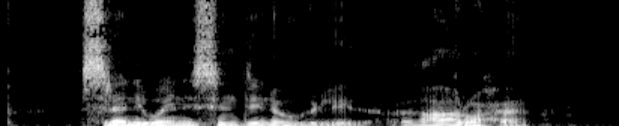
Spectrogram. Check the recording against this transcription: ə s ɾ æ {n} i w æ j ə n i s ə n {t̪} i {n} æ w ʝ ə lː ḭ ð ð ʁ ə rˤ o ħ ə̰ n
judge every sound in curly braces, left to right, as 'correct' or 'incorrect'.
correct, incorrect: d̪, correct

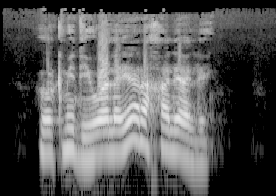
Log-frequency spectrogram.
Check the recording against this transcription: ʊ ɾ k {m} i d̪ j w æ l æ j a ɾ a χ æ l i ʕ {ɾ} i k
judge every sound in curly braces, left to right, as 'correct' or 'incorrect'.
correct, incorrect: l

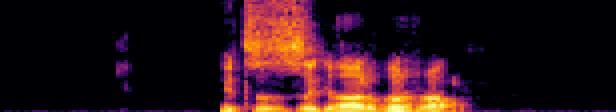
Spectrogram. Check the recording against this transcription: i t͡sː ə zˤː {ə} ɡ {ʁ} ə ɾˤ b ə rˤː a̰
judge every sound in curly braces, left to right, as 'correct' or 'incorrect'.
correct, correct

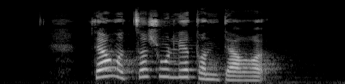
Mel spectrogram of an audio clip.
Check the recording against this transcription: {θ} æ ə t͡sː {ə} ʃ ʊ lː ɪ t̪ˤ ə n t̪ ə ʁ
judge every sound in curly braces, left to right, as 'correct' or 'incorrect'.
correct, incorrect: ɑ

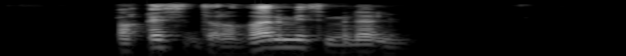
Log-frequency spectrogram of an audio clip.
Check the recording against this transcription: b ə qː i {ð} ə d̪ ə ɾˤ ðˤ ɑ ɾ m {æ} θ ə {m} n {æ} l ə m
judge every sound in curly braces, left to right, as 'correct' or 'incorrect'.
incorrect: θ, incorrect: i, correct, correct

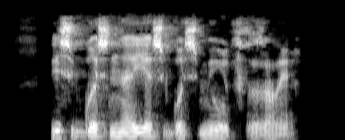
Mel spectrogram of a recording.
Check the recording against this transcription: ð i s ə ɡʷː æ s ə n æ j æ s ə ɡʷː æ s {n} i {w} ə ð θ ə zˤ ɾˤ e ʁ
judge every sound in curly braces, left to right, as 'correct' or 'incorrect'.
incorrect: m, correct

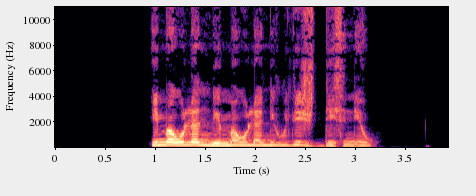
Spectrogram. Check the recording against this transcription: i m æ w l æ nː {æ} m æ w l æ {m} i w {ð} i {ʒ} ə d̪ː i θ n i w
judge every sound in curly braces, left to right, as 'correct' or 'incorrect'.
incorrect: i, incorrect: n, correct, correct

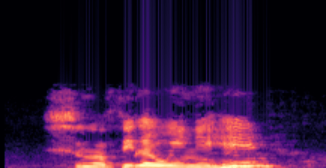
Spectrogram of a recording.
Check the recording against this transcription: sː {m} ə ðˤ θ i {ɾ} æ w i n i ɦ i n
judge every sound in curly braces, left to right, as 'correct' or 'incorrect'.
incorrect: n, incorrect: l

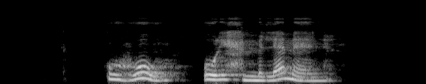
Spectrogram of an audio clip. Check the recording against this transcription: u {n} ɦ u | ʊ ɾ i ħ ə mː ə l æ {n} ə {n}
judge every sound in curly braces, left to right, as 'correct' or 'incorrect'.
incorrect: none, incorrect: m, correct

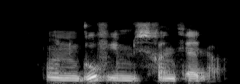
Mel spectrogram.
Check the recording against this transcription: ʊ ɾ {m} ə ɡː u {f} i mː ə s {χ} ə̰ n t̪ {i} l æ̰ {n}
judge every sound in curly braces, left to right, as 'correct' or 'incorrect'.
incorrect: n, correct, correct, incorrect: æ, incorrect: none

